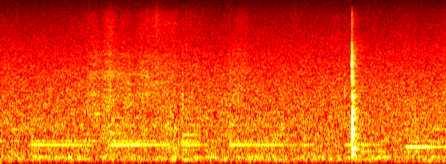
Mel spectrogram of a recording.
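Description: Quiet handling of a rubber band bracelet while a plastic c-clip is hooked into its end loops, with a single sharp click about three and a half seconds in.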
